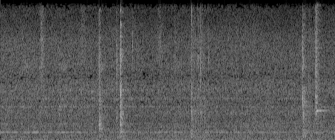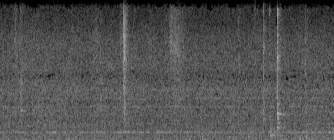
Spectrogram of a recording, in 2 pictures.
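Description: Steady low rumble of outdoor background noise with a faint steady hum, and a few light clicks and taps scattered through.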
